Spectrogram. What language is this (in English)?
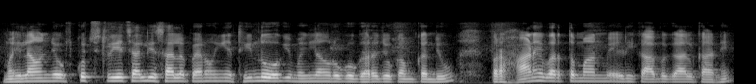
Sindhi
